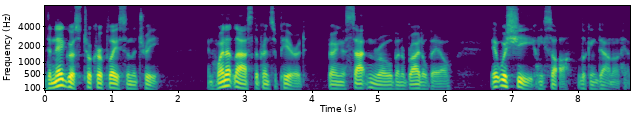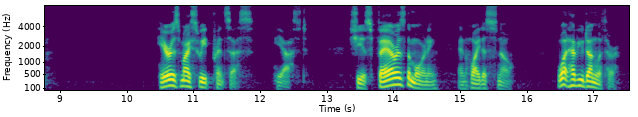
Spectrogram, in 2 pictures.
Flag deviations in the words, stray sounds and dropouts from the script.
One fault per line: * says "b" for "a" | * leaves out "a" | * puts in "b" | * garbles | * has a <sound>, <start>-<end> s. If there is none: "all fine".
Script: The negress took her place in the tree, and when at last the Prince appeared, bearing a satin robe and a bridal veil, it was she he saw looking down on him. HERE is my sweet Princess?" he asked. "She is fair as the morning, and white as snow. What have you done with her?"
* has a dropout, 7.7-7.7 s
